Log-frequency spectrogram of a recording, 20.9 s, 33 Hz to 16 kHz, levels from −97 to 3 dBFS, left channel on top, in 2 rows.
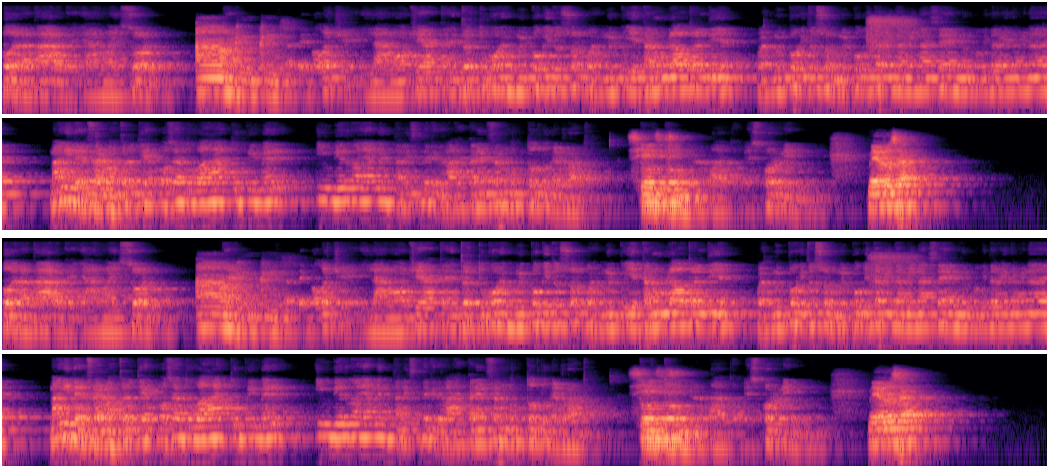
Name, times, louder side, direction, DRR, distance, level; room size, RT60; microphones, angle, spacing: voice 1, 0.0-1.6 2.2-2.4 2.8-7.3 7.5-10.5 10.9-13.3 13.6-16.2 16.8-18.6, right 1 dB, 40° right, -3 dB, 0.6 m, -27 dB
voice 2, 1.9-2.8 8.6-8.9 11.4-11.5 16.7-17.3 18.7-19.5, left 3 dB, 70° left, 1 dB, 0.5 m, -23 dB
2.3 x 2.1 x 2.9 m, 0.97 s
head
